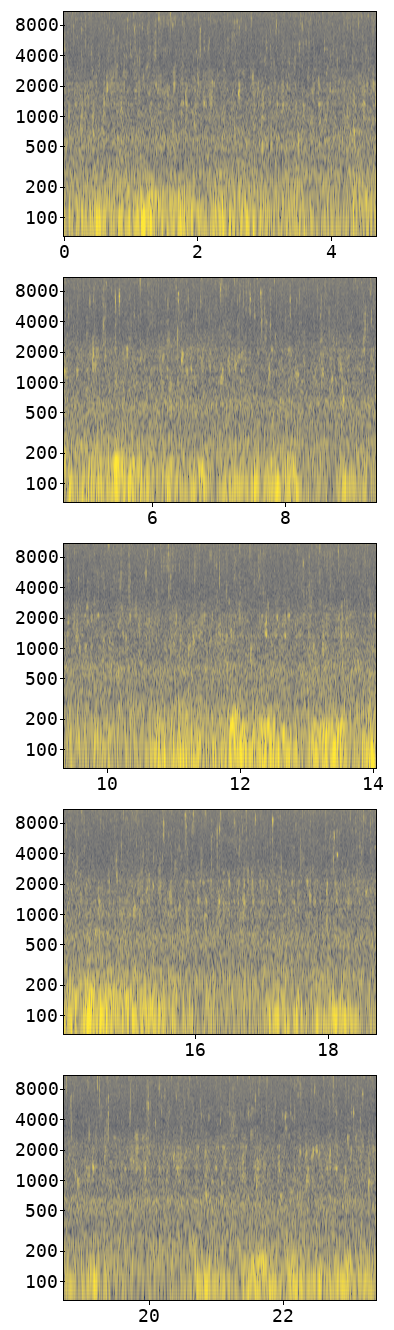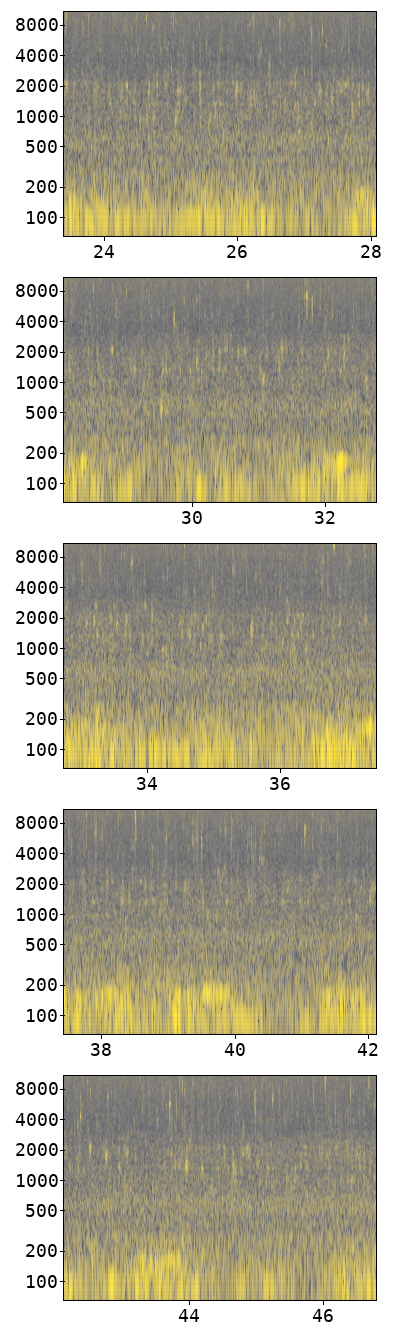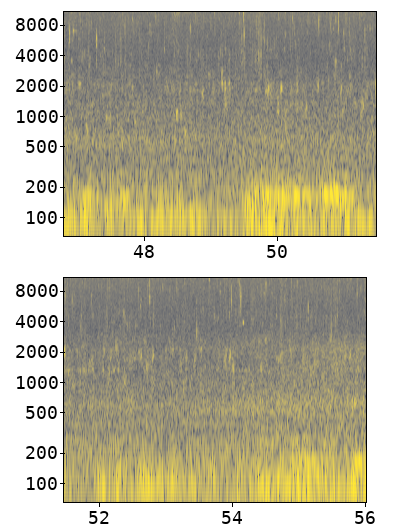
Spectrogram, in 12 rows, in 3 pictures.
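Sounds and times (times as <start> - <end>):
faint trickling and ticking: 0.0 - 56.0
deep glacier rumble: 46.4 - 56.0.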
